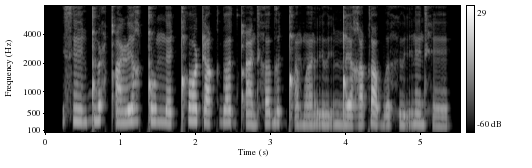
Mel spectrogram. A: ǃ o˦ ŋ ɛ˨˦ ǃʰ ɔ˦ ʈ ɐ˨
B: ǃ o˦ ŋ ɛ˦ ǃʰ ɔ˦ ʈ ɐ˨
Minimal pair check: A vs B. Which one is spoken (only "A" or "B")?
A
